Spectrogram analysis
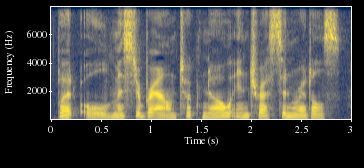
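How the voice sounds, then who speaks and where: A woman's voice: mid-range voice, level tone, normal speed, gravelly, mellow. A woman narrating a scripted children's story as a storybook reader.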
